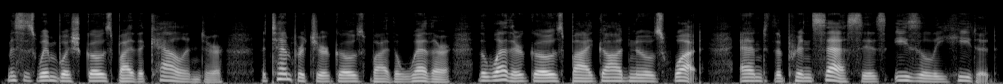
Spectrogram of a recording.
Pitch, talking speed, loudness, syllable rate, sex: 150 Hz, 150 wpm, -20 LUFS, 4.4 syllables/s, female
